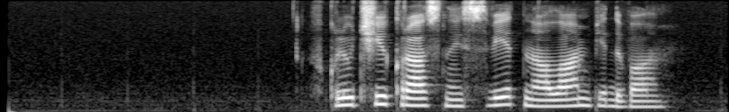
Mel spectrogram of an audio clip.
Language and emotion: Russian, neutral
